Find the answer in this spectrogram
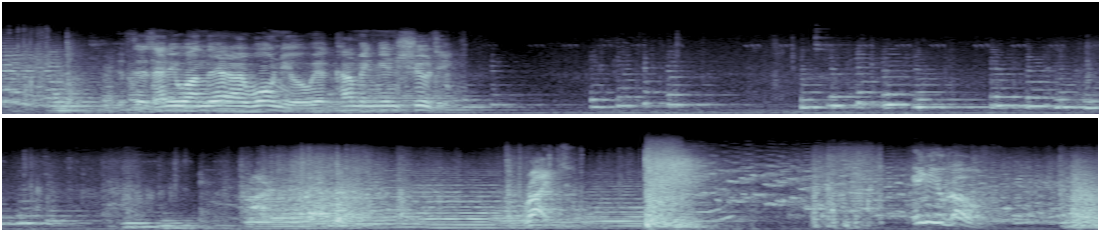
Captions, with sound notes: If there's anyone there, I warn you. We're coming in shooting. Right. [gunshot] In you go.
